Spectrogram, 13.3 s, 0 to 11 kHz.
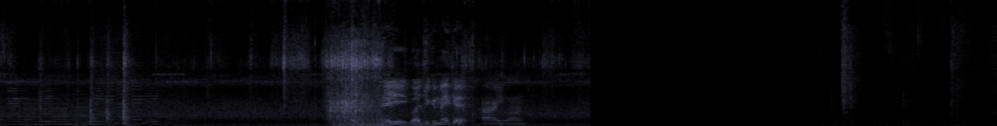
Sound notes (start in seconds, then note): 1.1 knocking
